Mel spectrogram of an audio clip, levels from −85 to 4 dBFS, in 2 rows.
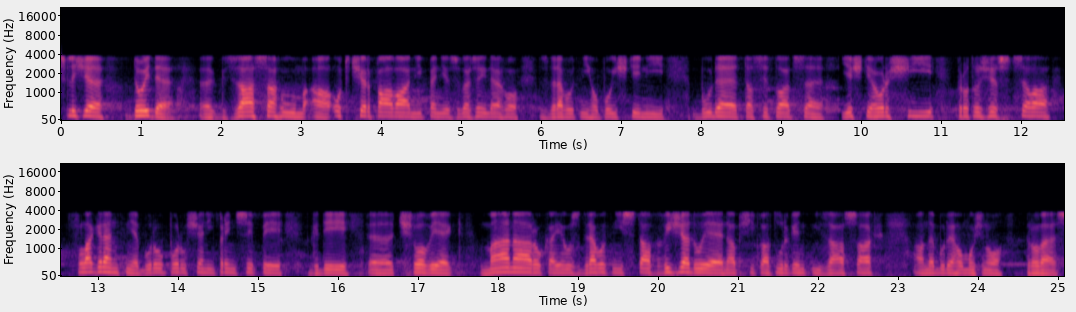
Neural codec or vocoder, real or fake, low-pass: codec, 16 kHz, 0.9 kbps, LongCat-Audio-Codec; fake; 3.6 kHz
